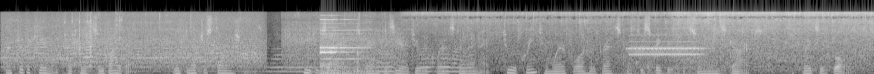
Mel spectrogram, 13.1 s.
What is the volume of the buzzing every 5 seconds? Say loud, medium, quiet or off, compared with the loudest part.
loud, loud, off.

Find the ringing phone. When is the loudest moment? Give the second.
5 s.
